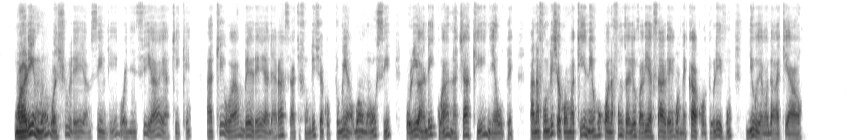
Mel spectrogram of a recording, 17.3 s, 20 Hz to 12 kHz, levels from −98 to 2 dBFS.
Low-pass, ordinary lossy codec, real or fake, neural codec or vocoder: 10.8 kHz; Opus, 64 kbps; fake; codec, 44.1 kHz, 3.4 kbps, Pupu-Codec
